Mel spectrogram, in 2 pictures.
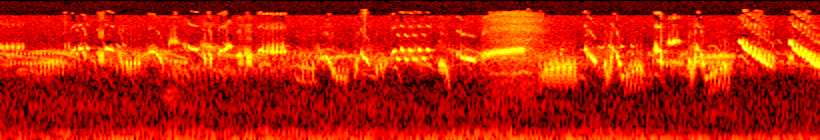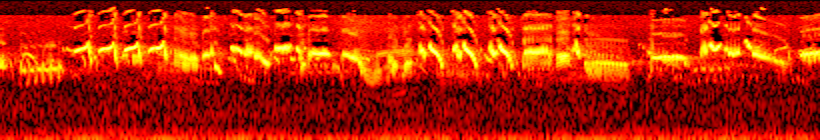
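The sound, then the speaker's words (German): Eurasian skylarks sing over an open airfield in a continuous, faint stream of rapid, high-pitched twittering chirps above a low background rumble. “Wenn du auf dem Tempelhofer Flugfeld bist, kannst du die Feldlerchen hören.”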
